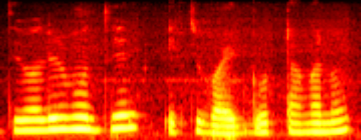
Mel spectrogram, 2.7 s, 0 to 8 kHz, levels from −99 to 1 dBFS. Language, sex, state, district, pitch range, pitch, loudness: Bengali, female, West Bengal, Darjeeling, 190-240 Hz, 215 Hz, -14 LUFS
